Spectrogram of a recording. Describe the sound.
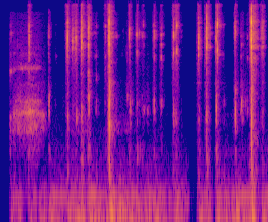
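Typing on a computer keyboard while writing a code file: rapid, irregular clicks of many keystrokes in a dense run, with one brief pause before the tapping resumes.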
